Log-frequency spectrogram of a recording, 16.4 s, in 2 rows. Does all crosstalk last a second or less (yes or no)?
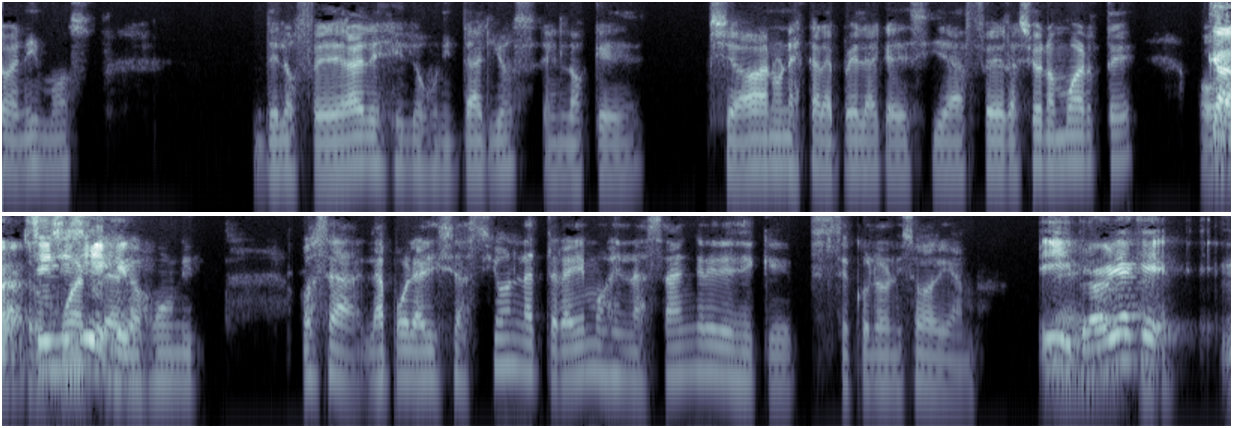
no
